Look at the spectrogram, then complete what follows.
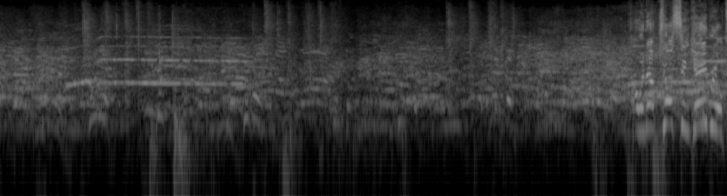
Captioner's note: fans chanting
